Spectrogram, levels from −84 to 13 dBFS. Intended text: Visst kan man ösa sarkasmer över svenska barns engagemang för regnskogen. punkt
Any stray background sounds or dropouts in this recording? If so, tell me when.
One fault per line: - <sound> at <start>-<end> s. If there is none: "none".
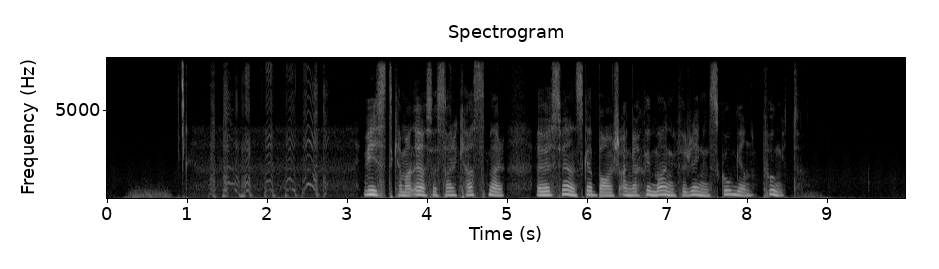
- squeak at 1.3-2.8 s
